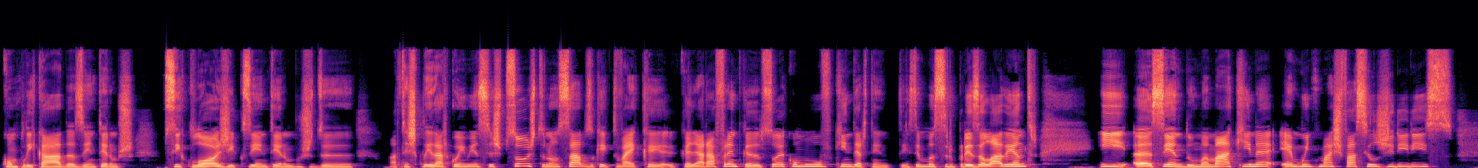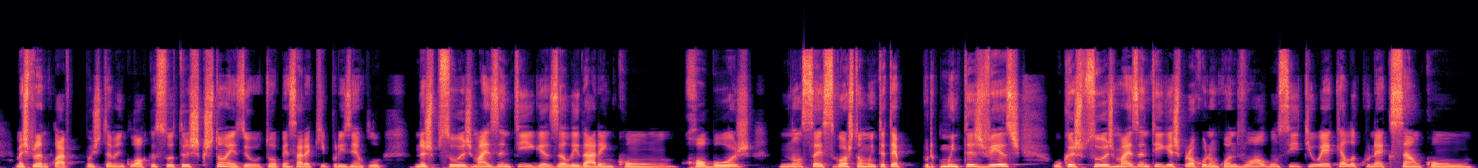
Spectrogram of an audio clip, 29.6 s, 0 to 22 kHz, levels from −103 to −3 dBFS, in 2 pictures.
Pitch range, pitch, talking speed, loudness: 195-225 Hz, 210 Hz, 205 wpm, -18 LUFS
